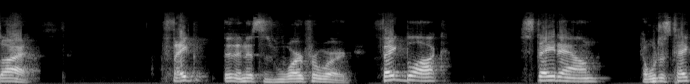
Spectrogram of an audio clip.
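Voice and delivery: put-on serious voice. Retell the play being called in the huddle, imitating Val Kilmer being real serious. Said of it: "And he's like real serious".

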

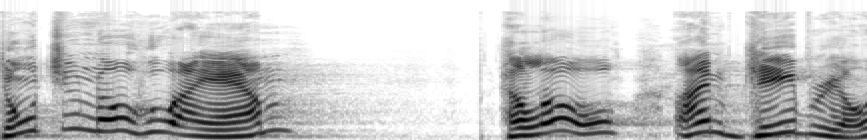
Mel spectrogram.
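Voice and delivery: slow, acted, mildly put-upon annoyance. Discussing the angel's announcement, voicing Gabriel's words as annoyed Gabriel. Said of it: "a little bit of annoyance in his voice".

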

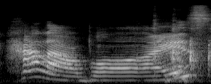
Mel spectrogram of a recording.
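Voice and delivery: put-on low celebrity-style voice, boys stretched long. Amid laughter, acting out what someone says in a story, Billy Crystal impression. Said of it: "That's a great impression of Billy Crystal".

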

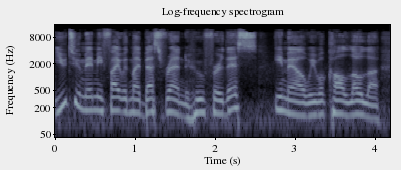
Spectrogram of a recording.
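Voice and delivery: ordinary talk, nothing marked

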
